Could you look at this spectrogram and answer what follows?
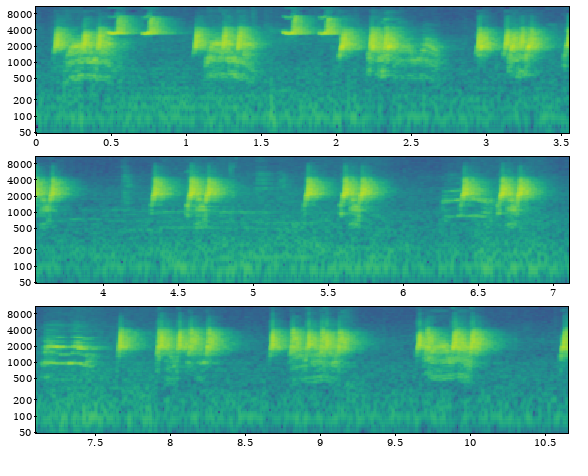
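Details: Batair quail calling persistently, with pairs and triplets of sharp, scratchy chirps repeated about once a second and an occasional high, flat whistle early on.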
